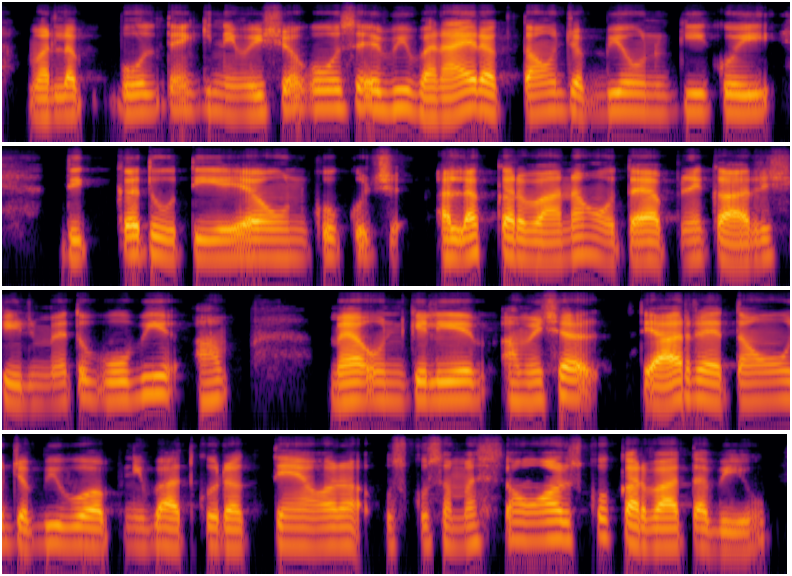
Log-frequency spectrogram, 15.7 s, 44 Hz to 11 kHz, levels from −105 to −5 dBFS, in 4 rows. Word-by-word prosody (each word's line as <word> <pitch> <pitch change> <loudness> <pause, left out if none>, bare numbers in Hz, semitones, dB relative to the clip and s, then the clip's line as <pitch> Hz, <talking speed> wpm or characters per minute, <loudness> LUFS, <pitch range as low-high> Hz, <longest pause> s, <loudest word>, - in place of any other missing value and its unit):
मतलब 130 +2 0 0.2
बोलते 145 +1 -4
हैं - - -1
कि 160 - -12
निवेशकों 140 +5 -2
से 165 - +1
भी 170 +2 -4
बनाए 130 +2 +6
रखता 150 -3 +2
हूँ 150 +2 -3
जब 155 - -5
भी 155 +2 -2
उनकी 150 0 -6
कोई 145 0 0 0.4
दिक़्क़त 140 +4 0
होती 140 -2 -1
है 135 - +2
या - - +6
उनको 140 -1 -6
कुछ - - -7 0.2
अलग 145 +3 +6
करवाना 130 0 +3
होता 145 -5 -1
है 130 - +9
अपने 135 +2 -1
कार्यशील 135 0 +2
में 135 +2 -7
तो - - -8
वो 150 0 -5
भी 185 +3 -1 0.2
हम 150 +2 -6 0.5
मैं 140 +1 +7
उनके 145 0 -1
लिए 150 +1 +4
हमेशा 145 0 +1 0.3
तैयार 155 - +7
रहता 145 -2 +1
हूँ 145 +2 -6
जब - - -3
भी 155 - -6
वो 145 0 -4
अपनी 135 0 -3
बात 135 -1 -1
को 140 - -4
रखते 135 +2 -2
हैं 140 -1 +2
और 140 +1 -1 0.2
उसको 140 +1 -12
समझता 145 +1 -8
हूँ 170 -1 -4
और 180 0 +4
उसको 180 +3 -8
करवाता 135 0 +4
भी 120 -2 -8
हूँ। 115 - -11
145 Hz, 210 wpm, -26 LUFS, 135-150 Hz, 0.5 s, है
